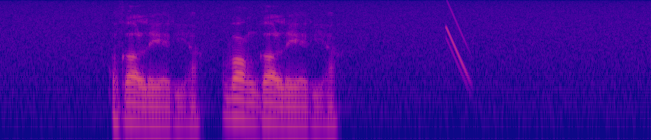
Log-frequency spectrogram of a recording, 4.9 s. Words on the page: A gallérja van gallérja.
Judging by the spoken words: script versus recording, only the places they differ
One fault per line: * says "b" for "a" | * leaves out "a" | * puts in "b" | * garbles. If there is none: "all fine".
all fine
